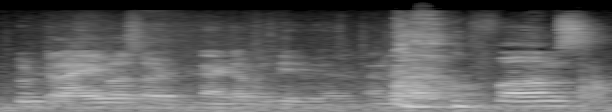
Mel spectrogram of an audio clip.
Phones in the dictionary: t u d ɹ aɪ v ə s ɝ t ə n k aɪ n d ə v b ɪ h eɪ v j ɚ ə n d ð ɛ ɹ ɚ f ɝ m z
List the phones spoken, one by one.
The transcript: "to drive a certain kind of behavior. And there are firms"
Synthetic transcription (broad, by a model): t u d ɹ aɪ v ə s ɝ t k aɪ n d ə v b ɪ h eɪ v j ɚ ə n d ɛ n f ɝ m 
